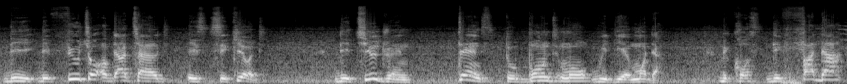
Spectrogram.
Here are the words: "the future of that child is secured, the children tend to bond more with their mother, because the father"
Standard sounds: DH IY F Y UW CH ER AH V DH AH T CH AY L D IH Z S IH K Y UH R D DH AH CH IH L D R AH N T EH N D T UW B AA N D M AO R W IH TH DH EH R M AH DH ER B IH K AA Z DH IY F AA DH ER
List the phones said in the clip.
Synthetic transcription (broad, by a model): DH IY F Y UW CH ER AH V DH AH T CH AY L D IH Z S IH K Y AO D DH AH CH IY L D R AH N T EH N D T UW B AA N D M AO W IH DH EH M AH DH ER B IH K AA S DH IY F AA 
